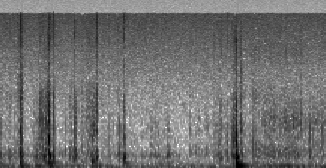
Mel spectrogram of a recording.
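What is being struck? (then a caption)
Microphone wrapped in adhesive tape. Long nails and fingertips tap and press on two binaural microphone ears wrapped solidly in white sticky adhesive tape. The result is a series of quiet, low, muffled taps and tacky presses with almost no high end, the loudest coming near the end.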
